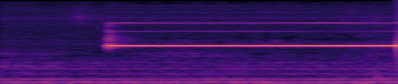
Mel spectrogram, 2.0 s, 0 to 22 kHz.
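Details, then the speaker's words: Leak Delta 75 receiver, checking the output transistors for shorts: base-to-emitter measures okay, but the meter holds a steady unbroken continuity beep across the other junction; this output transistor is shorted. "definitely this transistor is shorted here it shorted emitter is it emitter to"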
